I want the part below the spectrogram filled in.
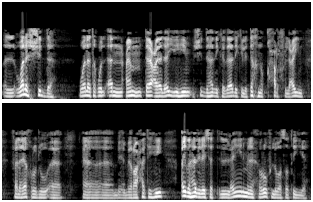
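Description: A man teaching Quran recitation, correcting callers and chanting the passages slowly to show them. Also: medium pitch, husky. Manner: patient, demonstrates by chanting slowly. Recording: dull lo-fi broadcast with long reverb.

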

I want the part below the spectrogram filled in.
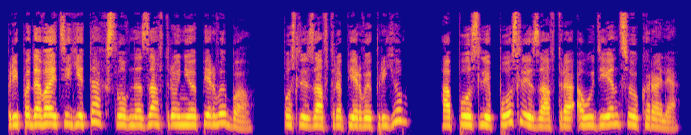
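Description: A man's voice: sits high, fairly even intonation, a little fast, no echo, clean studio sound, lightly acted. Cocky young mage, voiced by a woman. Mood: smug confident. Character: cocky young male noble mage, smug.

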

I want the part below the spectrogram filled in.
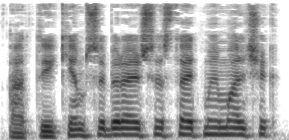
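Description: A genteel old diplomat in an audiobook, as a male narrator voices him. The voice sits higher than the narrator's own and sounds kindly and polite, treating every listener as an equal. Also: moderate pace, no echo, clean studio sound, close to an everyday voice.

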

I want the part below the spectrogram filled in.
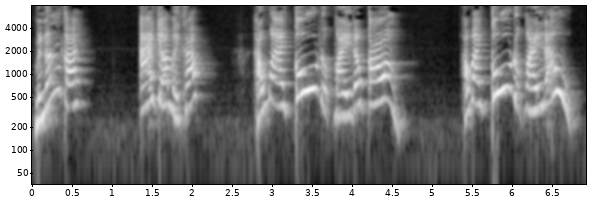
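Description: A woman's voice: extremely high pitch, very animated, normal speed, pushed and bright, voice pushed up, exaggerated voice. A woman voicing the spiteful ghost of a dead old woman who has possessed a young girl, taunting and scolding. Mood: harsh.

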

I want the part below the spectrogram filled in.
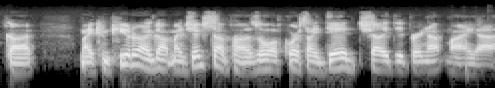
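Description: A man talking as a guest in casual chat, candid and animated, swearing freely. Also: mid-range voice, normal speed, lo-fi sound.

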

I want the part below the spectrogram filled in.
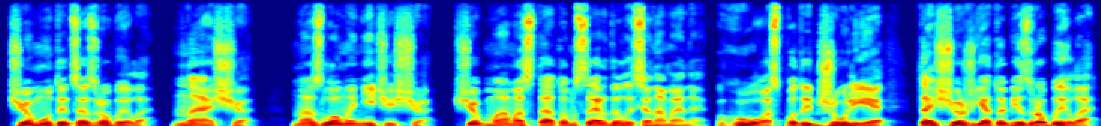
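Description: A man voicing a frantic older teenage girl who shouts at and then pleads with her younger sister. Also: fairly low pitch, very animated, normal speed. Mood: furious.

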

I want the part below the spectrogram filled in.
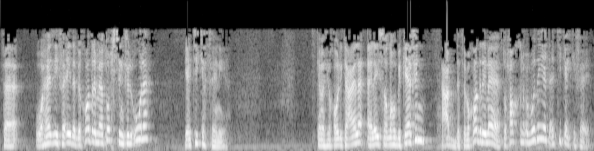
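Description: A man's voice: a little high, very animated, quick pace, long pauses. A man giving a Quran tafsir lesson, putting questions to his class and repeating their answers. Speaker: Quran teacher. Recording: dull lo-fi recording.

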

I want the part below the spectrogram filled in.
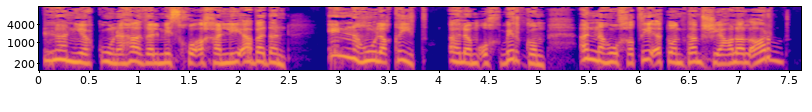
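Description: A woman voicing a husky-voiced bullying village man who speaks with anger and contempt. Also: medium pitch, a little fast, darkish tone, no room sound, studio quality, close to an everyday voice. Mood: snarling. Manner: contemptuous, angry.

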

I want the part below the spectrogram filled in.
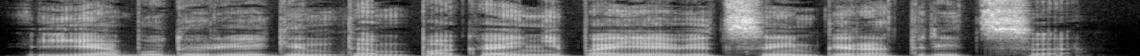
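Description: A reserved, terse older uncle, played by a male narrator in a storybook reading, speaking curtly and dryly in a low-key voice. The recording is close and dry. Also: lively intonation, normal speed, a little mellow, dry recording, lightly acted. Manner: curt, dry.

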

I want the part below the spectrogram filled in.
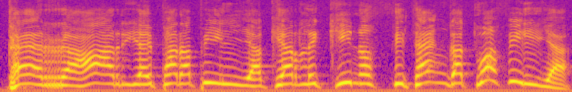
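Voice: high-pitched, normal speed, no room sound, voice pushed up, close to an everyday voice. A storyteller voicing a frantic young male servant who shrieks as he flees. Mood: shrieking.

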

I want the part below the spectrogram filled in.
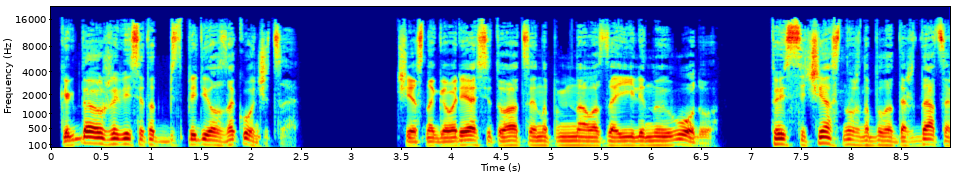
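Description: A man's voice: dry recording, studio quality. A man narrating a first-person action novel and acting out the dialogue. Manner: voices characters with raised pitch and force. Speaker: audiobook narrator.

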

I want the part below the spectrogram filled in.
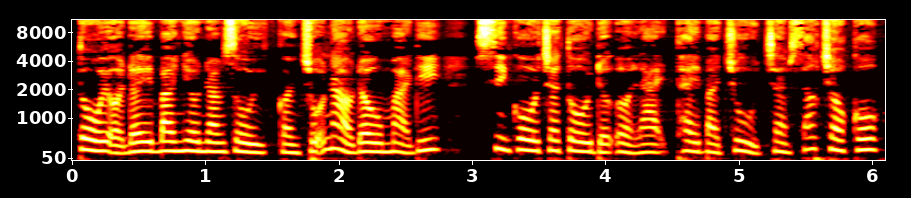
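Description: A woman's voice: mid-range voice, brisk, warm tone, no echo, clean studio sound, in a large hall, lightly acted. A woman voicing a loyal elderly housekeeper, devoted and pleading.

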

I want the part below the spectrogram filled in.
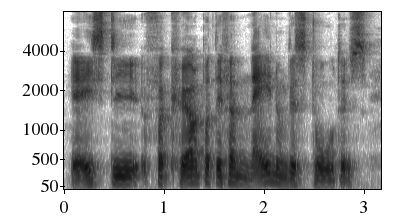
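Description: A man doing a slow, deep-voiced old archpriest. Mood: calm, wistful. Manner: slow, lowered, measured. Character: old archpriest, calm, weary, gently wise.

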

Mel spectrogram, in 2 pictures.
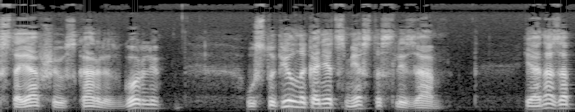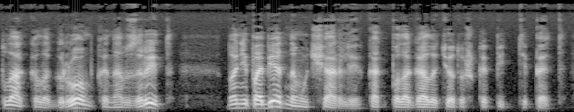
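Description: A man's voice: low-pitched, no echo. A man narrating an audiobook, telling the story expressively in scripted narration.

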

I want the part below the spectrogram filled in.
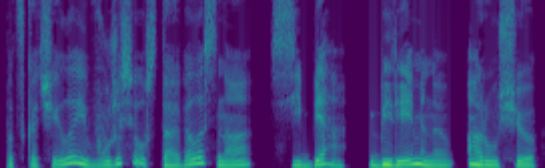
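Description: A woman narrating a first-person audiobook in a wry, steady manner. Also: fairly low pitch, normal speed, no echo, clean studio sound.

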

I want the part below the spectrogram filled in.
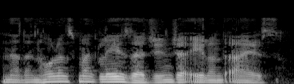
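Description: In a noir radio play, a hard-boiled detective serves as the first-person narrator and lead character. His low voice is gravelly and husky with fry, a little mellow, at normal speed. He is dry and laconic, speaking sparingly in a cool, constantly probing manner.

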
